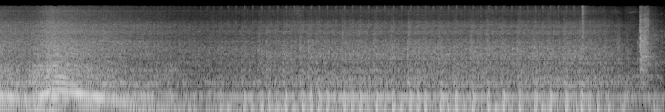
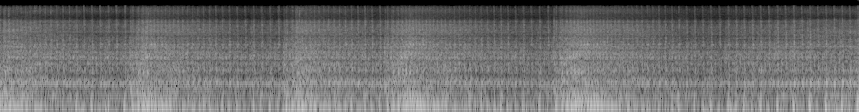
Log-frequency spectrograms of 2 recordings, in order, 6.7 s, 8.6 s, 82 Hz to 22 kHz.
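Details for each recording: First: Honda CB150R after readjusting the cam chain tensioner (LAT): throttle blip then steady single-cylinder idle around three beats a second, the earlier top-end clatter gone; normal. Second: Honda CB150R motorcycle idling with a faint clattering knock swelling every second or so, intermittent, from a worn cam chain tensioner (LAT) needing adjustment.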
